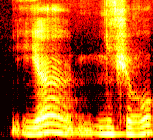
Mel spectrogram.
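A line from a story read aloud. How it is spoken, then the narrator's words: Mumbled. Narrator (Russian): промямлил Парис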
